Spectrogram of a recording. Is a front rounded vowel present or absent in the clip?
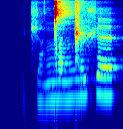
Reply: present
